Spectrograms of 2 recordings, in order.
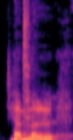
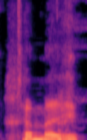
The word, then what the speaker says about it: Tømmer: No, not tømmel. Tømmer.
